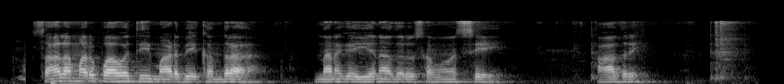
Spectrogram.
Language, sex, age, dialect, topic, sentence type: Kannada, male, 25-30, Central, banking, question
